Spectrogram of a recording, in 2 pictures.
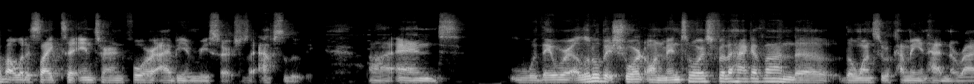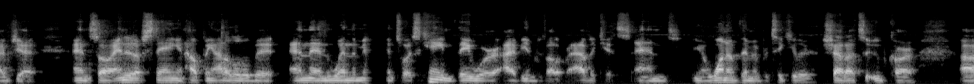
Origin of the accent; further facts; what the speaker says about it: South Carolina, United States; moved away as an adult; I'm originally from South Carolina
